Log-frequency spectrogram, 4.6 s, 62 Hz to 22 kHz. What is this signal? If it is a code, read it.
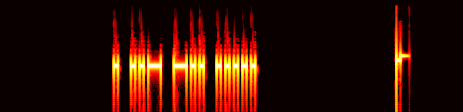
Morse code, heard as a keyed tone, about 27 wpm, 700 Hz. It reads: EUD5
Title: Four Challenging Letter-Number Combinations 28wpm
